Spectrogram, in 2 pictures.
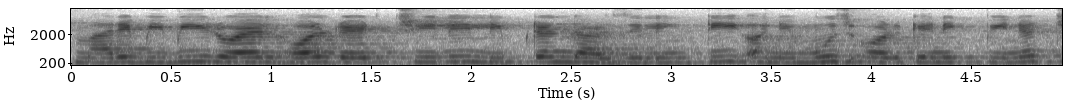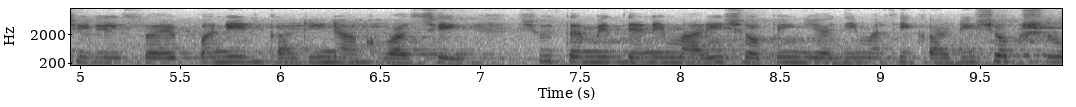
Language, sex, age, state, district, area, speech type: Gujarati, female, 18-30, Gujarat, Mehsana, rural, read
